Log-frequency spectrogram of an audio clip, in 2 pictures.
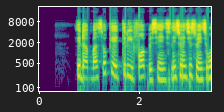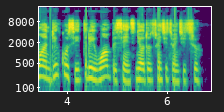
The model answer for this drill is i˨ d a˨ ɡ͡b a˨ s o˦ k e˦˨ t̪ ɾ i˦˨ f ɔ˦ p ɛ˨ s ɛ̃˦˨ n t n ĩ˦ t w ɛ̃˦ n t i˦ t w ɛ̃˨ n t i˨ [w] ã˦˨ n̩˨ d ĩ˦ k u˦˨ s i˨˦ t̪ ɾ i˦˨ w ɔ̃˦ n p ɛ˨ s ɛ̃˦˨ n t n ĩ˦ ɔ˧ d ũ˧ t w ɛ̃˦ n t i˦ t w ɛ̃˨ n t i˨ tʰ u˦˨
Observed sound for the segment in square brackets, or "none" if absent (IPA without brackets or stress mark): w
